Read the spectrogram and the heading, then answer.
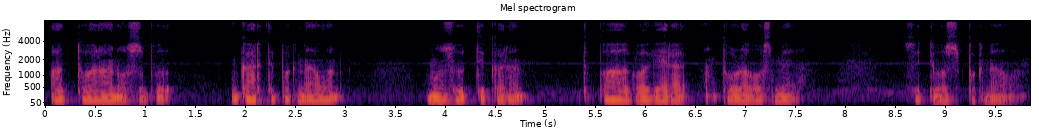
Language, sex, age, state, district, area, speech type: Kashmiri, male, 30-45, Jammu and Kashmir, Anantnag, rural, spontaneous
